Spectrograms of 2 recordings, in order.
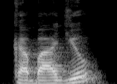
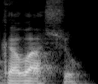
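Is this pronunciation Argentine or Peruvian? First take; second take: Peruvian; Argentine. First: It is said with a Peruvian Spanish pronunciation. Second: It is said with an Argentine Spanish pronunciation. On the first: "como se dice en Perú, Colombia" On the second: "como soy argentino, digo caballo"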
